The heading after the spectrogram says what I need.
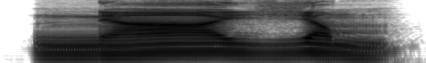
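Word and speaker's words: न्याय्यम्: नरह व्यक्ति, न्याय्यम, ये आधा, तीन य है इसमें, न्या, य आधा और य म, न्याय्यम। तो उसका उच्चारण जो है थोड़ा विशेष होगा, न्याय्यम, लेकिन अर्थ न्याय ही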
